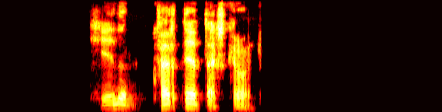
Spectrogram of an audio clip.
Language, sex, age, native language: Icelandic, male, 30-39, Icelandic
